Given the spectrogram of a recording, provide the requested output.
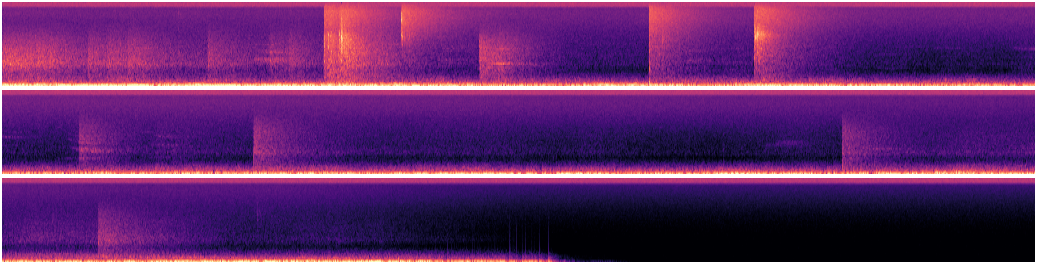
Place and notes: Im Kirchenraum der St. Andreas Kirche. Die Stille des Ortes im Hintergrund der Stadtambience.
Inside the St. Andreas Church. The silence of the space.
Projekt - Stadtklang//: Hörorte - topographic field recordings and social ambiences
